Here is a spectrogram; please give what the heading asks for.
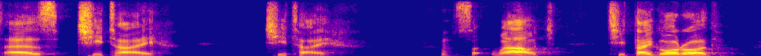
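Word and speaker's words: Читай: The word is pronounced as Chitai. Chitai. Wow. Chitai Gorod. Kitai.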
